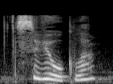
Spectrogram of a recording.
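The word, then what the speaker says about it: свёкла: Для правильной постановки ударения. Свекла, шофер, неровен час, новорожденный, скабрезный, щелочь.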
